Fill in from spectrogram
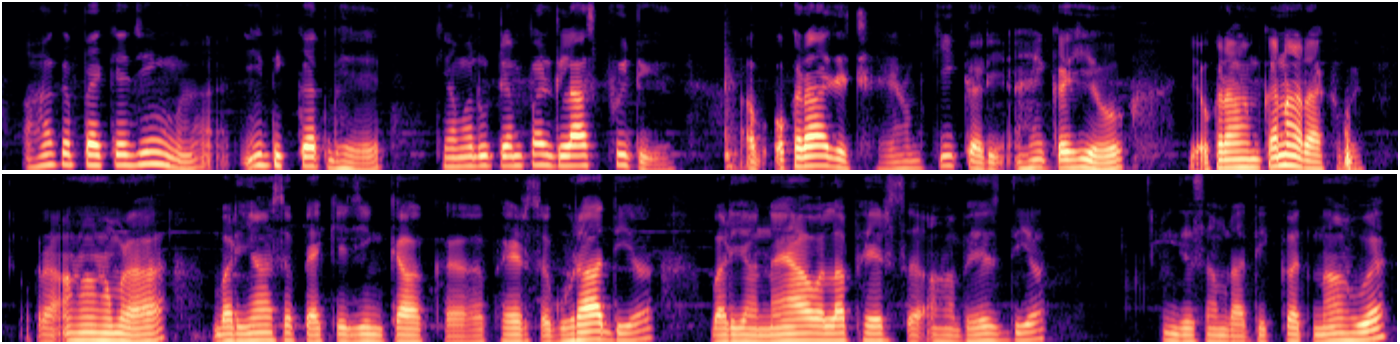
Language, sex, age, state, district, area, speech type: Maithili, other, 18-30, Bihar, Saharsa, rural, spontaneous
